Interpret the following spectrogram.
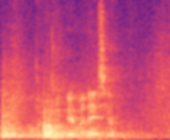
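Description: A man speaking, with a sharp knock, like a book being handled on the desk, about half a second in.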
